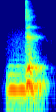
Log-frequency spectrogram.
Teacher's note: If we make a t, but also add voice, we're gonna get a d, d. So these voiced consonants and vowels are produced with the vocal folds touched or nearly touched.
